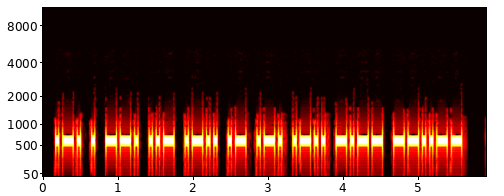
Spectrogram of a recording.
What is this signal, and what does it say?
Morse code, heard as a keyed tone, about 25 wpm, 600 Hz. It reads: REGULARLY,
